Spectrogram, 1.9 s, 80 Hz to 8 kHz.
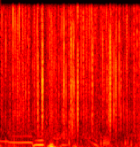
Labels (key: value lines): label: biophony, cascading saw
recorder: SoundTrap 600 or HydroMoth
